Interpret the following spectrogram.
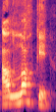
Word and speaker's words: আল্লাহ: আপনি আল্লাহকে সঠিকভাবে সঠিকভাবে পড়ার সঠিকভাবে উচ্চারণ করার নিয়ম শিখছেন এবং সেটা প্রাকটিস করবেন তাতে কিচ্ছু আসে যায় না কেউ হাসলে।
